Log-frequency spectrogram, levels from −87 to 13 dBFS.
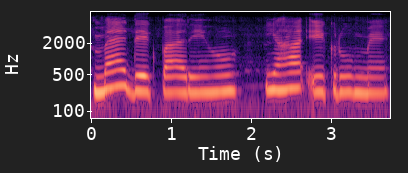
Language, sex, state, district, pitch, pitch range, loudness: Hindi, female, Bihar, Kaimur, 235 Hz, 230-255 Hz, -14 LUFS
